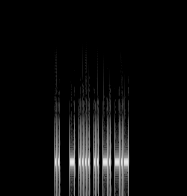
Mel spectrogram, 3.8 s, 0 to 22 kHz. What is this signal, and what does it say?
Morse code, heard as a keyed tone, about 40 wpm, 700 Hz. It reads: I THINK
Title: Sets of 2 Words 40wpm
